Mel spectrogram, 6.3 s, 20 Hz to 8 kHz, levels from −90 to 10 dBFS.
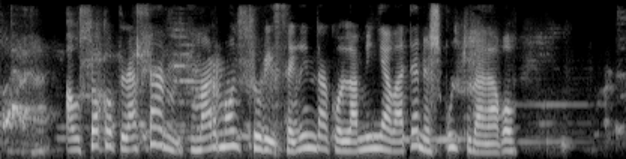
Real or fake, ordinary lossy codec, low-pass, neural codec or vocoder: fake; MP3, 64 kbps; 7.2 kHz; codec, 16 kHz, 2 kbps, X-Codec, HuBERT features, trained on balanced general audio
